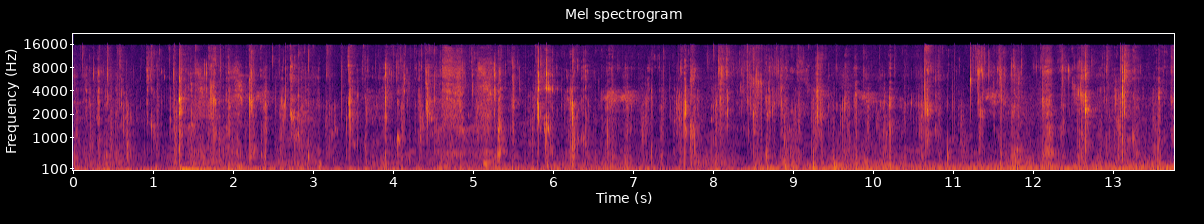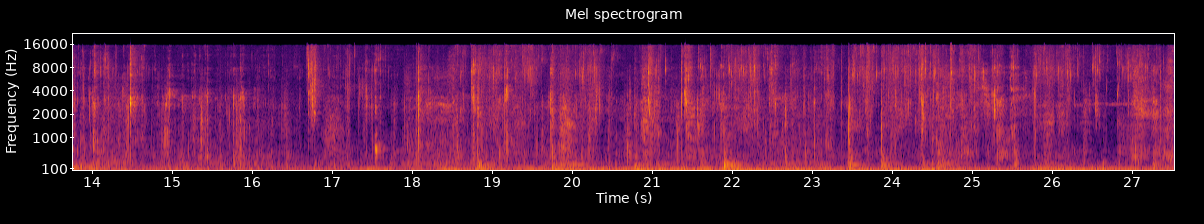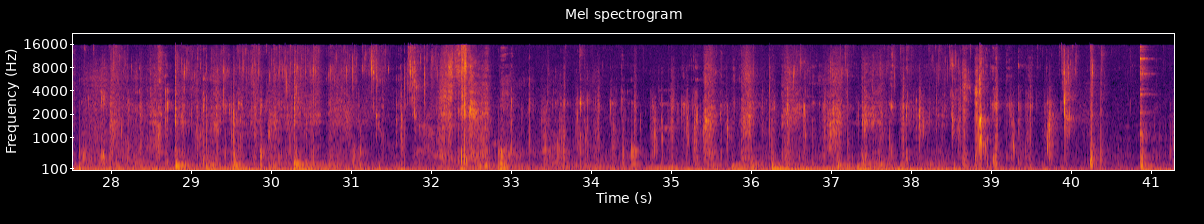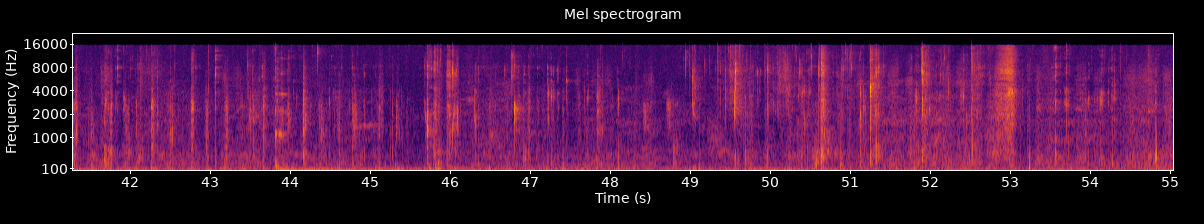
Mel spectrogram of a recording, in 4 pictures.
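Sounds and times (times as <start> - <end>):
chewing with wet mouth clicks: 0.0 - 55.0
low hum: 5.6 - 38.8.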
